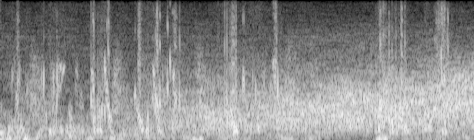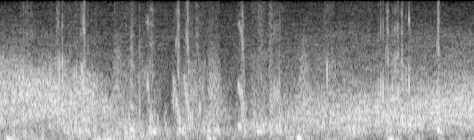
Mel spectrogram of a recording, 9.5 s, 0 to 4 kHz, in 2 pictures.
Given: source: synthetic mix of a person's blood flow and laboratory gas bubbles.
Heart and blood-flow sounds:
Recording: Doppler ultrasound of blood flow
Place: subclavian vein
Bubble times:
0.08-0.31 s: bubbles
0.40-0.86 s: bubbles
0.90-1.19 s: bubbles
1.31-1.83 s: bubbles
2.10-2.83 s: bubbles
3.71-4.12 s: bubbles
4.21-4.65 s: bubbles
4.93-5.08 s: bubbles
5.21-5.75 s: bubbles
5.88-6.96 s: bubbles
7.09-7.63 s: bubbles
7.97-8.07 s: bubbles
8.12-8.89 s: bubbles
8.98-9.00 s: bubbles
9.04-9.20 s: bubbles
From the record:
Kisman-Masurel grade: 332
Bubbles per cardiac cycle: rolling drumbeat, 9 or more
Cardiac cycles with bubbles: 50 to 99%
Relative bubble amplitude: moderate (0.250 to 0.450)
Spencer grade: 3 (all of the cardiac periods contain showers or single bubble signals, but not dominating or overriding the cardiac motion signals)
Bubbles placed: anywhere in the cardiac cycle

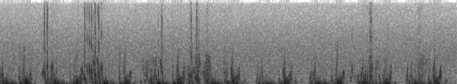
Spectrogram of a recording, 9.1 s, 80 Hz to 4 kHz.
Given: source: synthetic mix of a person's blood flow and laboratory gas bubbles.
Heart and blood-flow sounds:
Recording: Doppler ultrasound of blood flow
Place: precordium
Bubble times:
0.83-1.17 s: bubbles
1.52-1.58 s: bubbles
1.62-2.08 s: bubbles
2.79-3.11 s: bubbles
3.14-3.33 s: bubbles
3.73-4.29 s: bubbles
4.47-4.58 s: bubbles
6.99-7.59 s: bubbles
7.70-7.75 s: bubbles
8.29-8.56 s: bubbles
From the record:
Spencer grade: 3 (all of the cardiac periods contain showers or single bubble signals, but not dominating or overriding the cardiac motion signals)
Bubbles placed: only in the low amplitude regions of the cardiac cycle

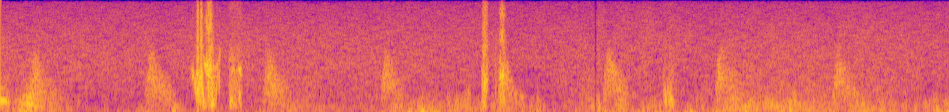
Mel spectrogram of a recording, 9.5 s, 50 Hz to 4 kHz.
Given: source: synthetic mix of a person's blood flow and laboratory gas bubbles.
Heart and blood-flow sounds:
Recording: Doppler ultrasound of blood flow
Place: subclavian vein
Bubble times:
1.90-2.20 s: bubbles
2.27-2.42 s: bubbles
4.81-4.89 s: bubbles
4.97-5.08 s: bubbles
6.62-6.75 s: bubbles
From the record:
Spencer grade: 2 (many but less than half of the cardiac periods contain bubble signals, singularly or in groups)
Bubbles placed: anywhere in the cardiac cycle

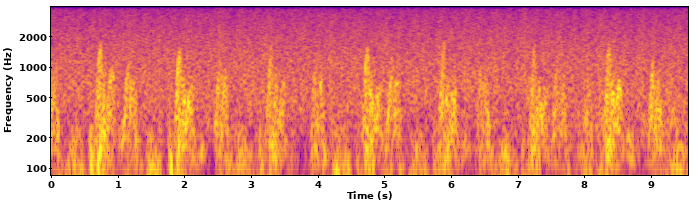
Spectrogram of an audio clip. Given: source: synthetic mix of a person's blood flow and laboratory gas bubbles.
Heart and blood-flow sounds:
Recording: Doppler ultrasound of blood flow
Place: precordium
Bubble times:
2.42-2.64 s: bubbles
From the record:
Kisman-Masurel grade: 111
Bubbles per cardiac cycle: 1 to 2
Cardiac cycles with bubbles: 1 to 10%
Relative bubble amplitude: barely perceptible (0.100 to 0.250)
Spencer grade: 1 (occasional bubble signal discernible with the cardiac motion signal, with majority of cardiac periods free of bubbles)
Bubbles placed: only in the low amplitude regions of the cardiac cycle

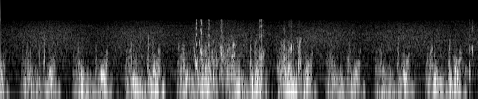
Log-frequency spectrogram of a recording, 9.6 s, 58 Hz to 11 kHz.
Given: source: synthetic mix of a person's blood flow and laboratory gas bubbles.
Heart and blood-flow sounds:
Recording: Doppler ultrasound of blood flow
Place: precordium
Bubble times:
3.83-4.74 s: bubbles
5.14-5.29 s: bubbles
5.50-6.04 s: bubbles
9.36-9.47 s: bubbles
From the record:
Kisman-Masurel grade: 222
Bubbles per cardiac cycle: several, 3 to 8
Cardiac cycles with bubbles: 10 to 50%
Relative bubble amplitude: moderate (0.250 to 0.450)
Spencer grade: 2 (many but less than half of the cardiac periods contain bubble signals, singularly or in groups)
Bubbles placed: only in the low amplitude regions of the cardiac cycle

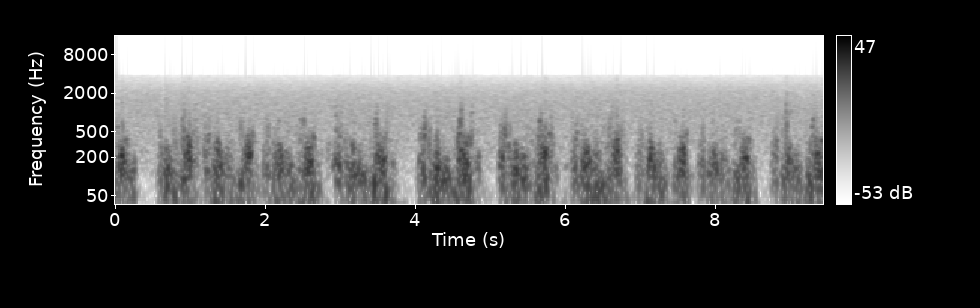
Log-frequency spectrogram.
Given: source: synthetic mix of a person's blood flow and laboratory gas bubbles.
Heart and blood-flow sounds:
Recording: Doppler ultrasound of blood flow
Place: precordium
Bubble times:
2.81-3.10 s: bubbles
8.88-9.02 s: bubbles
From the record:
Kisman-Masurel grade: 121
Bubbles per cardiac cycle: 1 to 2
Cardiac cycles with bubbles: 10 to 50%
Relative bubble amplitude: barely perceptible (0.100 to 0.250)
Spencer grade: 2 (many but less than half of the cardiac periods contain bubble signals, singularly or in groups)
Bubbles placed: only in the low amplitude regions of the cardiac cycle

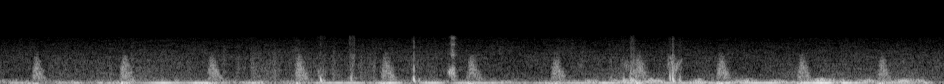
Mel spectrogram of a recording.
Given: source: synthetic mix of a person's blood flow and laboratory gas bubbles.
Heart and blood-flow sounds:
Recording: Doppler ultrasound of blood flow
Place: subclavian vein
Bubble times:
3.17-3.26 s: bubbles
3.50-3.55 s: bubbles
4.10-4.23 s: bubbles
4.47-4.59 s: bubbles
6.20-6.38 s: bubbles
6.67-6.83 s: bubbles
From the record:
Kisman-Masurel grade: 123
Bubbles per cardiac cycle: 1 to 2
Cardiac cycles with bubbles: 10 to 50%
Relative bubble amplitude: loud (0.450 to 0.775)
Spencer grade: 2 (many but less than half of the cardiac periods contain bubble signals, singularly or in groups)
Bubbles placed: anywhere in the cardiac cycle

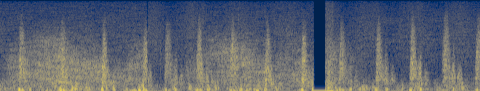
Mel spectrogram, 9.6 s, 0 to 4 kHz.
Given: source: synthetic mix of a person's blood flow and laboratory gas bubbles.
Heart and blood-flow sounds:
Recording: Doppler ultrasound of blood flow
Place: subclavian vein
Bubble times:
no bubbles
From the record:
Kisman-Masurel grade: 000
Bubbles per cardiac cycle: 0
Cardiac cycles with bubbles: 0%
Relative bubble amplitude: no bubbles discernible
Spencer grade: 0 (complete lack of bubble signals)

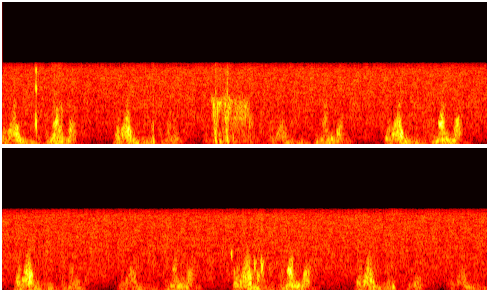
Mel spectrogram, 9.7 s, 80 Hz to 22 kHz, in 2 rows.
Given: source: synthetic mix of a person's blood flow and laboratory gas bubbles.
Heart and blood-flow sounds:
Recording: Doppler ultrasound of blood flow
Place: precordium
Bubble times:
0.31-0.38 s: bubbles
0.48-0.61 s: bubbles
1.48-1.55 s: bubbles
2.08-2.52 s: bubbles
7.11-7.49 s: bubbles
8.73-8.79 s: bubbles
From the record:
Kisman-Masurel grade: 122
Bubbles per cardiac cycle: 1 to 2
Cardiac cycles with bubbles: 10 to 50%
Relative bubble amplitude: moderate (0.250 to 0.450)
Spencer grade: 2 (many but less than half of the cardiac periods contain bubble signals, singularly or in groups)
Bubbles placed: only in the low amplitude regions of the cardiac cycle

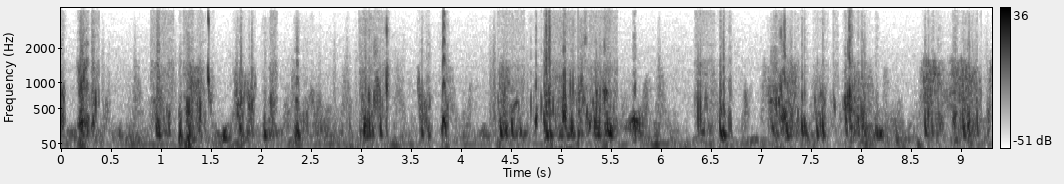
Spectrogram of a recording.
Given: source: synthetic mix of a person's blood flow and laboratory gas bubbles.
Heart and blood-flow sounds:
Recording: Doppler ultrasound of blood flow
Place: subclavian vein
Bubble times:
0.00-0.06 s: bubbles
0.16-0.38 s: bubbles
0.90-1.13 s: bubbles
1.22-1.53 s: bubbles
1.71-1.96 s: bubbles
2.00-2.17 s: bubbles
2.31-2.54 s: bubbles
2.98-3.30 s: bubbles
3.56-3.72 s: bubbles
3.77-3.89 s: bubbles
4.36-4.64 s: bubbles
4.68-5.57 s: bubbles
6.33-6.73 s: bubbles
7.06-7.50 s: bubbles
7.52-7.68 s: bubbles
7.72-7.78 s: bubbles
7.81-8.20 s: bubbles
8.60-9.21 s: bubbles
From the record:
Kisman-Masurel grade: 243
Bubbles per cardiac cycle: several, 3 to 8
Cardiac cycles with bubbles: 100%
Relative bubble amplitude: loud (0.450 to 0.775)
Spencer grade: 3 (all of the cardiac periods contain showers or single bubble signals, but not dominating or overriding the cardiac motion signals)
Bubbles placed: anywhere in the cardiac cycle

